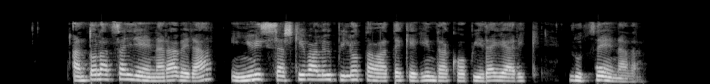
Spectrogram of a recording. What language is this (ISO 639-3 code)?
eus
